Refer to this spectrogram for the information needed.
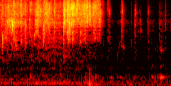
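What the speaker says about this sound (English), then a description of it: "Wash my hands." Hands are washed under a running tap, with a steady spray of faucet water for about two seconds before the flow softens to quieter splashing and dripping.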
